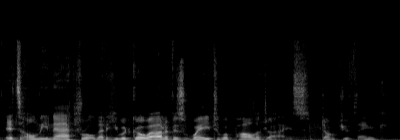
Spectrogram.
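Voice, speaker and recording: An actor playing a polite, helpful young office worker with quiet backbone, speaking in an earnest, measured way in a dramatized story. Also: male voice, fairly low pitch, sing-song, soft background music. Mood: calm, smug.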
